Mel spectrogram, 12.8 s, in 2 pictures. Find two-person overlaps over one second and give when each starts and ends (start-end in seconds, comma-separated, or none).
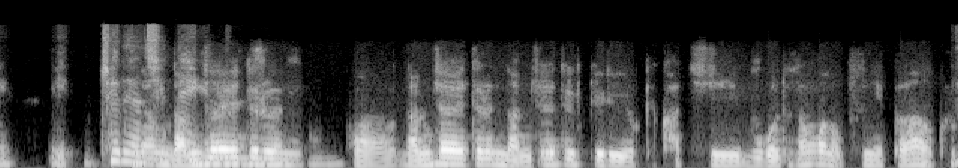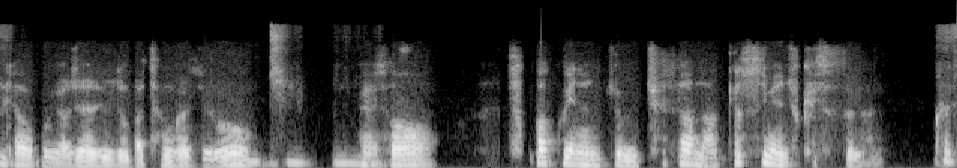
0.8-2.2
